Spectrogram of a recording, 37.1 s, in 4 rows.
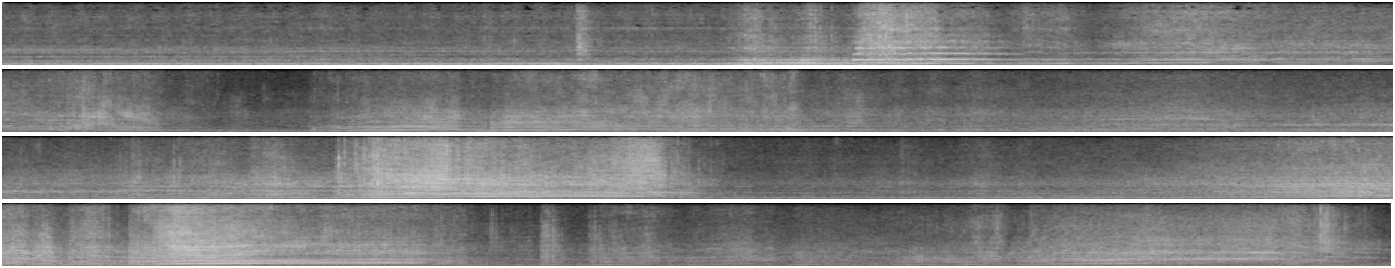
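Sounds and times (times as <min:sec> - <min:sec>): car engine revving hard: 0:19.3 - 0:23.2.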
